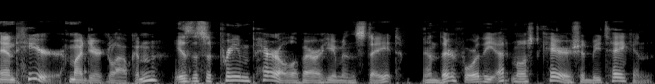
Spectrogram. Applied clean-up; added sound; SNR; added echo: none; none; none; none.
